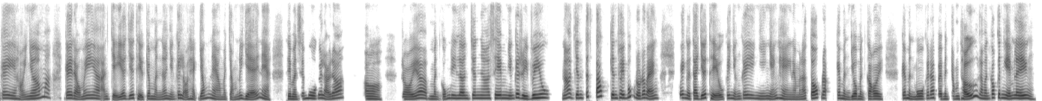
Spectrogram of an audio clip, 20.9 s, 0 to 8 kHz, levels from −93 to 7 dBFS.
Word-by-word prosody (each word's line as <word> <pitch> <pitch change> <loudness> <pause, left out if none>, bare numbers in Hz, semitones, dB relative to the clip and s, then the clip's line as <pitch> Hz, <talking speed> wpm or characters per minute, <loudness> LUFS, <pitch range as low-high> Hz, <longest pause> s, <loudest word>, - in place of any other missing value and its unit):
cái 250 -4 -1
hội 180 -4 -5
nhóm 225 - -1
á, 340 -4 -5 0.3
cái 245 +1 +2
đầu 185 -6 0
mấy 240 +5 -2
anh 215 -4 -3
chị 185 +4 -1
giới 245 +2 +2
thiệu 160 - -1
cho 210 +4 -3
mình 185 -4 -5
á 205 +3 -3
những 185 -5 -5
cái 255 +5 -1
loại 180 -6 -2
hạt 190 -5 -5
giống 225 +7 -2
nào 180 -7 -2
mà 175 - -8
trồng 175 0 -7
nó 225 - -2
dễ 200 - +1
nè, 205 -8 -1 0.4
thì 195 - +1
mình 185 -1 0
sẽ 210 +2 -6
mua 230 -1 +2
cái 255 0 -2
loại 180 -5 0
đó 260 +6 +1 0.4
ờ, 200 -4 0 0.4
rồi 185 +1 +1
á 250 -1 +2
mình 195 -1 -4
cũng 190 +7 -3
đi 245 -1 0
lên 235 -1 +1
trên 245 0 -1
xem 250 0 +2
những 230 0 -1
cái 295 -1 +4
review, 255 +6 +4 0.3
nó 240 +5 0
ở 310 - 0
trên 265 0 +1
TikTok, 375 +3 +3
trên 260 -1 +4
Facebook 300 - +1
đồ 235 -3 +3
đó 275 - +2
bạn, 240 0 +2 0.4
cái 270 +1 0
người 220 -5 -1
ta 220 - +2
giới 235 +5 +4
thiệu 175 - 0
cái 240 +4 -3
những 205 -3 -4
cái 250 0 -1
nh 210 -1 -3
nhãn 205 +4 -2
hàng 200 -8 -2
nào 175 - -5
mà 175 - -7
nó 215 - -1
tốt 250 +5 +3
đó, 255 - +1 0.2
cái 240 -1 -2
mình 200 -6 -2
vô 200 +1 +4
mình 195 -3 -3
coi, 200 -2 +2 0.4
cái 240 - 0
mình 205 -7 -1
mua 200 +1 +2
cái 235 +3 -4
đó 280 +1 +2
về 200 - +2
mình 200 -1 -4
trồng 205 0 -4
thử 220 - +5
là 235 - 0
mình 215 0 -2
có 285 - +2
kinh 285 -1 -1
nghiệm 230 -3 +3
liền! 230 -5 +4
225 Hz, 255 wpm, -22 LUFS, 195-250 Hz, 0.4 s, thử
